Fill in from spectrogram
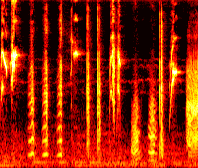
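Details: Javan myna singing a long rolling song used as a master for other mynas: grating squawks, lower croaking notes and brief whistled slides in irregular order, ending in a broad rasp.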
